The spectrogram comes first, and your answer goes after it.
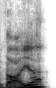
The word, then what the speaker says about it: Vallia: It's with Texas School, and I'm here with one of our fabulous instructors, Vallia.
